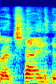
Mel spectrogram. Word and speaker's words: Regina: It's the rookie kicker from Regina, Saskatchewan. What? Kicker in the fucking head. That's why Regina rhymes with fun.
